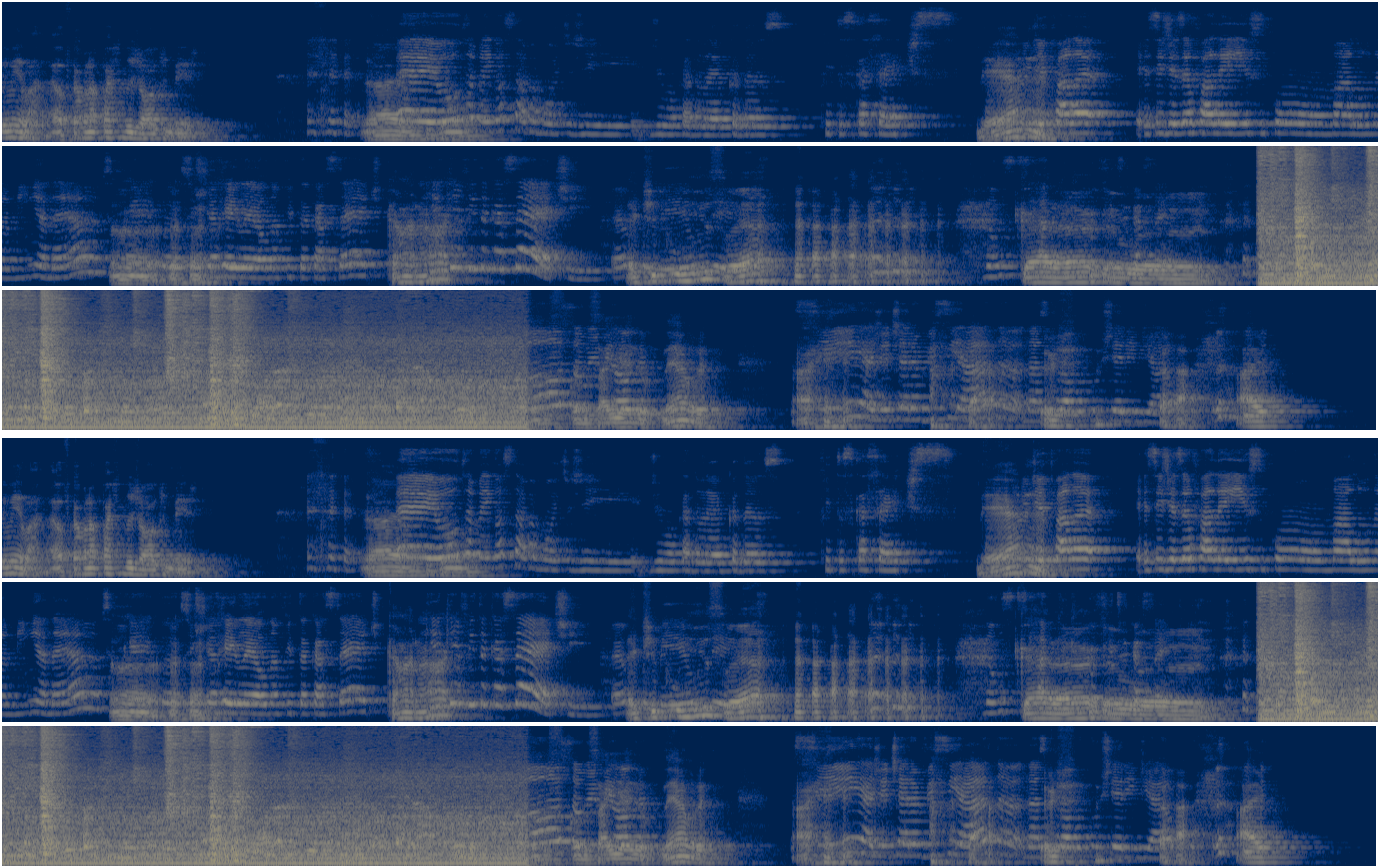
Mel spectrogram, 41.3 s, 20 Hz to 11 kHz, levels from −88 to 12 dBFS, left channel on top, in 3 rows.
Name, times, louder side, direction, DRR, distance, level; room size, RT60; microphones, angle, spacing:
voice 1, 0.0-1.9 3.1-3.3 3.6-4.7 9.8-10.4 14.8-15.8 17.6-18.2 20.0-21.4 21.7-22.8 23.3-23.7 24.0-25.9 26.5-30.5 30.9-32.3 32.8-34.6 35.4-36.0 36.8-36.9 37.2-37.3 37.9-38.2 39.3-40.1, right 1 dB, 25° right, 3 dB, 1.9 m, -38 dB
voice 2, 3.1-3.5 3.9-7.8 8.3-9.3 10.2-11.0 11.4-17.4 18.0-21.3 22.4-22.9 23.6-25.5 26.2-26.6 32.6-34.0 35.6-40.0, right 1 dB, 40° right, 2 dB, 2.3 m, -43 dB
sound 1, 26.3-32.8, equal, ahead, 0.7 m, -28 dB
24.5 x 16.5 x 3.3 m, 0.92 s
head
